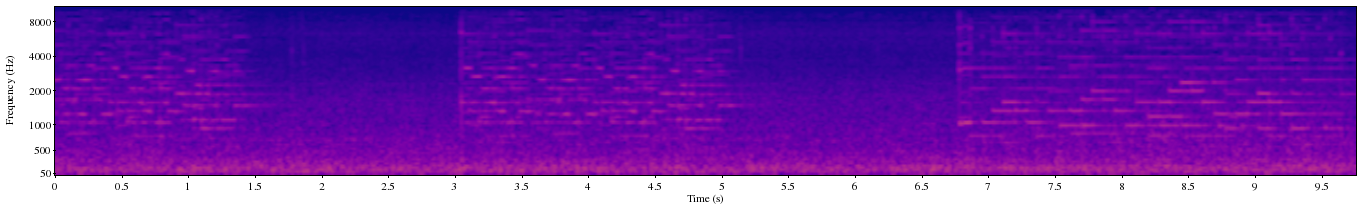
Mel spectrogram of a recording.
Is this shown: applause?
no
